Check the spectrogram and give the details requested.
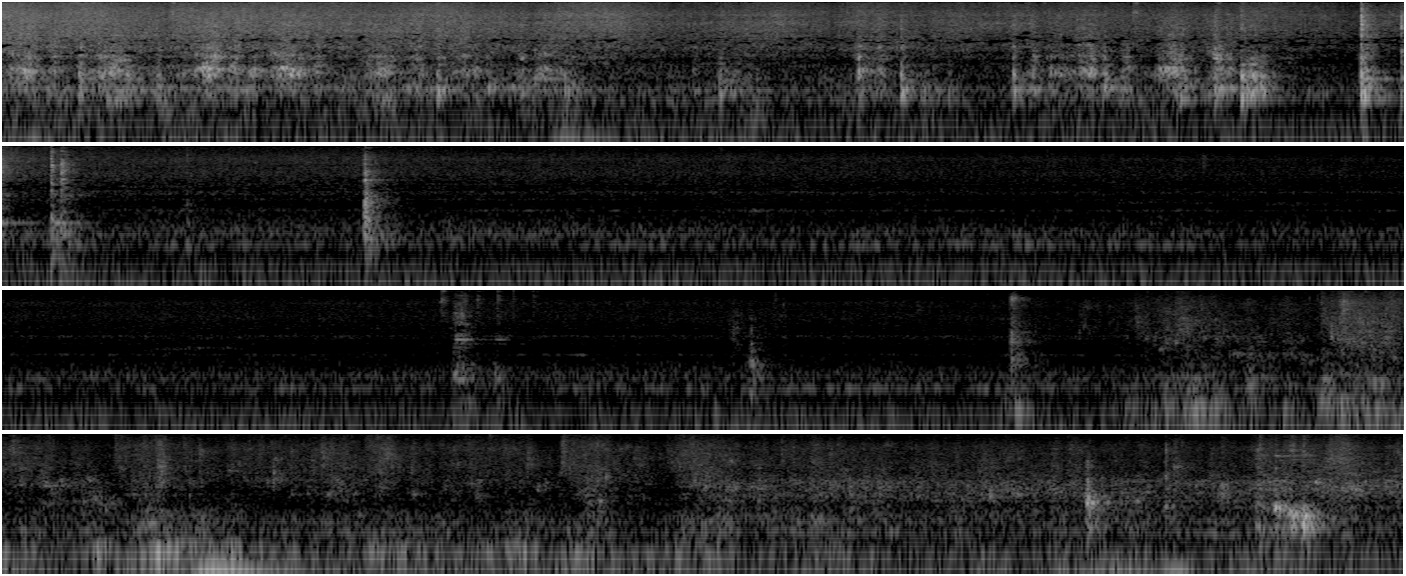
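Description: Chicken and spice masala sizzling as they fry in an open aluminium pressure cooker, stirred and scraped with a metal spatula that clicks against the pot a few times. The sizzle starts strong and dies down over the first several seconds, then picks up again with more stirring in the last third.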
